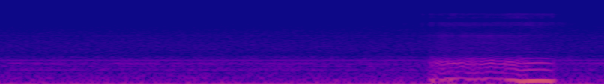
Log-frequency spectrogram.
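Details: Sleeping French Bulldog, steady low rumbling snore with a louder nasal snort near the end; noisy obstructed breathing during sleep, snoring.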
